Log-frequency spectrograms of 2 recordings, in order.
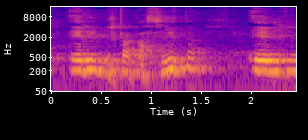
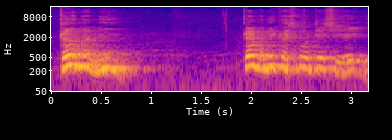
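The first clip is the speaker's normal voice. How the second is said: raised, higher voice of divine call; scriptural proclamation; 4 semitones higher, 7 dB louder than usual. Acted. Preacher quotes God's call to the congregation, loud proclamation. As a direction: call it out loud and high, quoting God.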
